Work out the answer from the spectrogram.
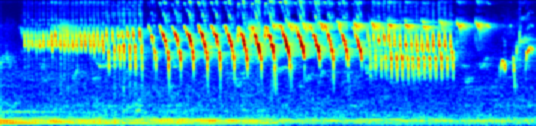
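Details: Young Atlantic canary in full song, used to prompt a silent young canary to sing: buzzy rolls followed by a fast run of repeated downslurred whistled notes, then a trilled ending; faint low hum behind.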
